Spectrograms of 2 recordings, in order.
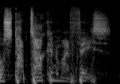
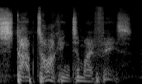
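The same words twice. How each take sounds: First: A quieter take on the daughter's brush-off; softer toddler quote. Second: A lightly put-on toddler voice, firm brush-off; imitating toddler daughter. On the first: Retold or imitated. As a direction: say it softer, lightly imitating a two-year-old. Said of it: "she'll go". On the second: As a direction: play the two-year-old waving dad away. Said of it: "She goes".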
